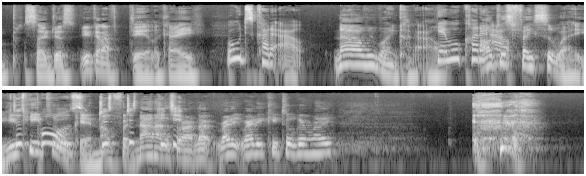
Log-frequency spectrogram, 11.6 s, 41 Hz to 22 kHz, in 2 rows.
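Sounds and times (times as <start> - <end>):
speech: 0.2 - 9.4, 10.5 - 11.2
person coughing: 10.5 - 11.4.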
